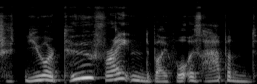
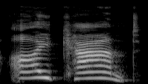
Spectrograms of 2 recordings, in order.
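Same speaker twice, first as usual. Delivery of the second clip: loud, higher cry; screamed back; 10 semitones higher, 9 dB louder than usual. A narrator's reading. Trion screams back at Rhinath, loud. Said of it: "you scream back".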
